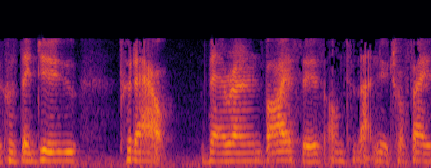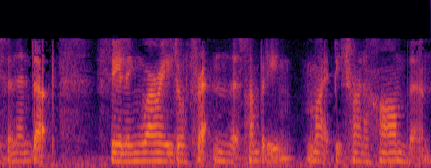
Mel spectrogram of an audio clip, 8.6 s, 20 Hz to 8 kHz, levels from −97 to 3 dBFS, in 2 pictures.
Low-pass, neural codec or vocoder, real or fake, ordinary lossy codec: 7.2 kHz; vocoder, 44.1 kHz, 128 mel bands every 512 samples, BigVGAN v2; fake; AAC, 16 kbps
